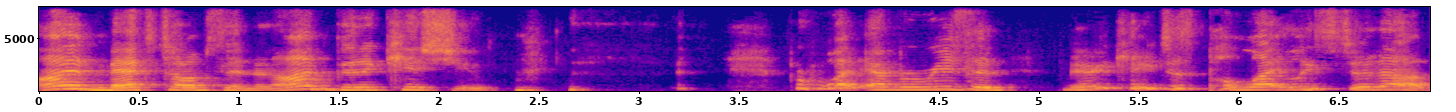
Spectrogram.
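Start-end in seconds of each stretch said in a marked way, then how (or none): 0.0-2.3 put-on strong, robust voice. Retelling his dad introducing himself to a woman, imitating Max Thompson's strong voice. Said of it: "in his strong, robust voice".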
